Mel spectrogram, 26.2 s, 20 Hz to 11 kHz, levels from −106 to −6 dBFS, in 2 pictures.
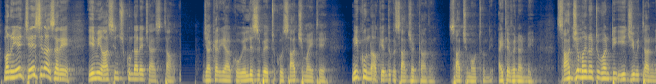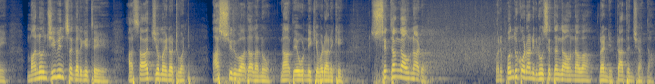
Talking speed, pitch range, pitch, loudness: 90 wpm, 110-165 Hz, 130 Hz, -22 LUFS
